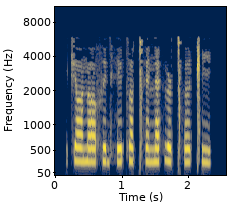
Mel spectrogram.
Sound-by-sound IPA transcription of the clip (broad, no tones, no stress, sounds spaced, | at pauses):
t͡ʃ ʌː n ʌː f ɪ d h ɪː t͡s ʌ ǀʰ ɛ n æ θ ð ə˞ ǀʰ əː ǁ i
